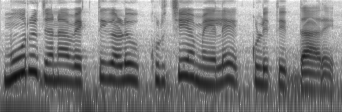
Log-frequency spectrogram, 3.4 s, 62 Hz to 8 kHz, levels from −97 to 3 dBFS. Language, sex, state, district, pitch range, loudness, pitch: Kannada, female, Karnataka, Bangalore, 205-255 Hz, -16 LUFS, 240 Hz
